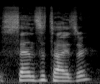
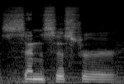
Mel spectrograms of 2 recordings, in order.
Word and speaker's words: Sensitiser: our studio today we're in the studio with sensitizer hello guys hello Jim it's a pleasure to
